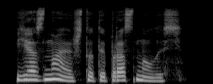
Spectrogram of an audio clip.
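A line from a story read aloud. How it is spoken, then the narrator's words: Quiet. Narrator (Russian): тихо сказал он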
